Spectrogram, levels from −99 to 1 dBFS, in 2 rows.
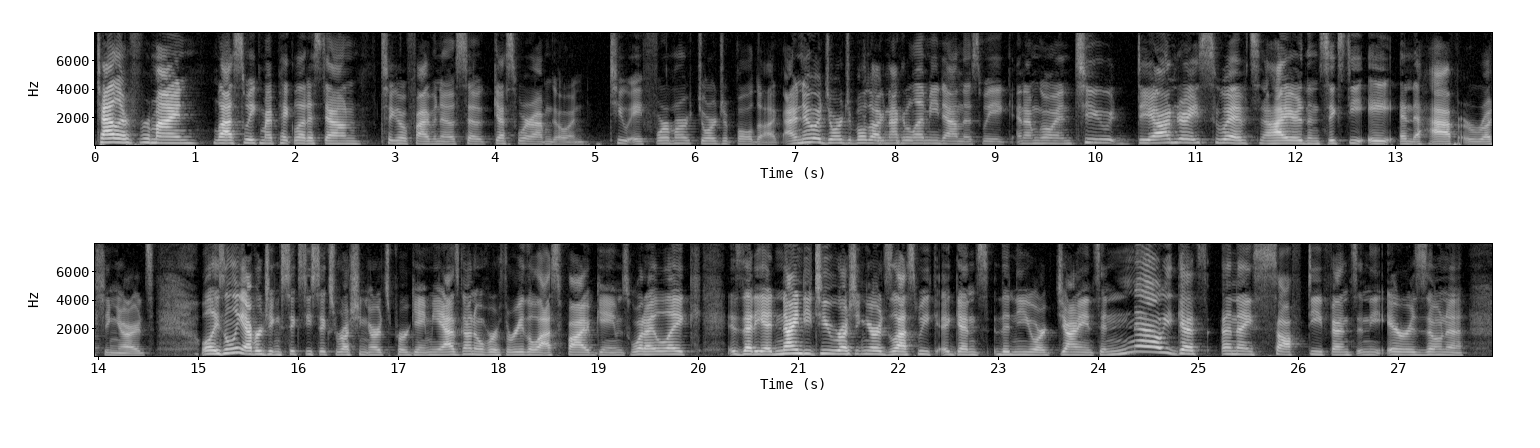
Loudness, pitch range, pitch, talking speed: -27 LUFS, 180-225 Hz, 200 Hz, 210 wpm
